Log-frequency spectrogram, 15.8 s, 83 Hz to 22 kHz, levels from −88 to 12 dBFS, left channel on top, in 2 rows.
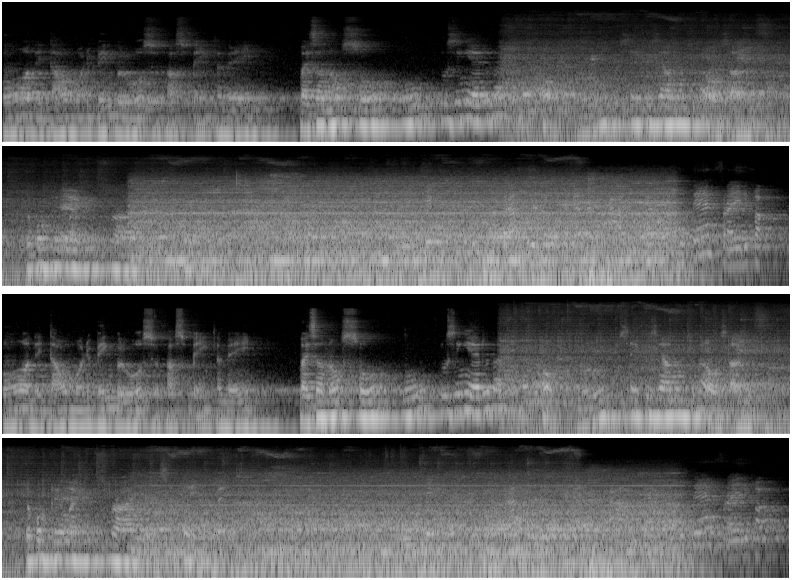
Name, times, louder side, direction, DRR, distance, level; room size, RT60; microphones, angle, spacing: voice 1, 0.0-2.5 3.0-7.6 8.1-10.3, right 2 dB, 50° right, 7 dB, 0.5 m, -25 dB
sound 1, 4.9-13.7, right 1 dB, 85° right, 1.1 m, -35 dB
voice 2, 8.5-8.9 10.7-15.5, left 2 dB, 35° left, 1 dB, 0.4 m, -29 dB
sound 2, 9.1-14.6, left 2 dB, 60° left, 0.7 m, -22 dB
7.2 x 5.6 x 4.0 m, 2.3 s
head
